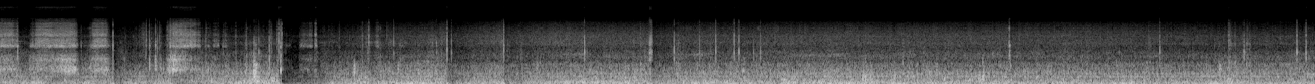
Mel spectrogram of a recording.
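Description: Car moving slowly along a rough dirt track: a steady rumble of engine and tyres heard from inside the cabin, with scattered clicks and knocks. The sound breaks off briefly about three seconds in.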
